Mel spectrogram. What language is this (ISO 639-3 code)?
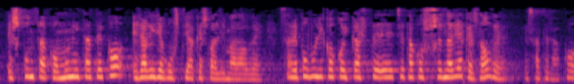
eus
